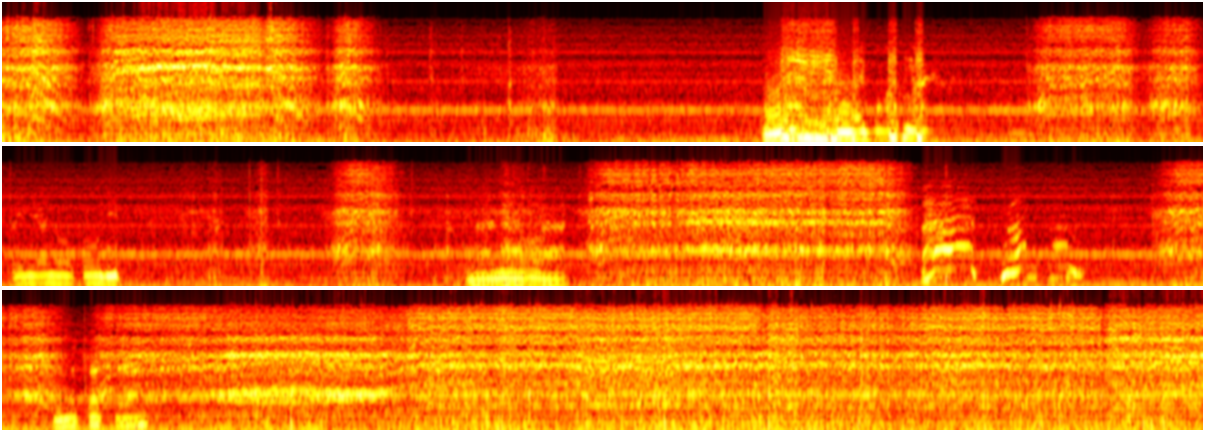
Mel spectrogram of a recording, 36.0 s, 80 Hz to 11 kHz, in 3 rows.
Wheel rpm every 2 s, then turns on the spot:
130, 30, 0, 0, 0, 50, 0, 20, 20, 90, 60, 10, 70, 110, 150, 160, 160, 160.
14-18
